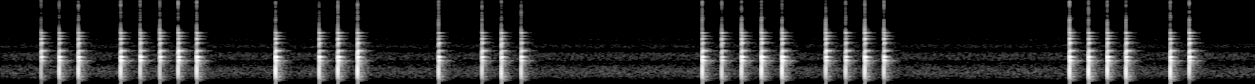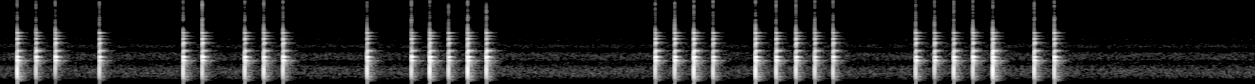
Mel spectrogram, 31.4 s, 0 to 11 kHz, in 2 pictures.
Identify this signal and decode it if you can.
Tap code, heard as taps on a metal pipe, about 4 knocks a second. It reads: PCC Y RLHE UW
